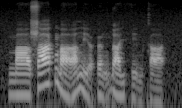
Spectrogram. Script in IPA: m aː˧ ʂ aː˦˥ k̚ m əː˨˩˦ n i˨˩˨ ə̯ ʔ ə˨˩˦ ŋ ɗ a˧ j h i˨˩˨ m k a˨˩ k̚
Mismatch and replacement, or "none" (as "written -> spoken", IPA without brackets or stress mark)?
əː˨˩˦ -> aː˨˩˦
